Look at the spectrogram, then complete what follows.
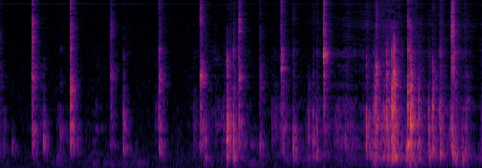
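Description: A run of short, sharp clicks or taps, one every half-second or so at first, then coming faster and mixed with rustling in the second half.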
